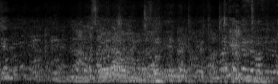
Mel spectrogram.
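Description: Many people talking at once: overlapping conversation and chatter in a crowded room.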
